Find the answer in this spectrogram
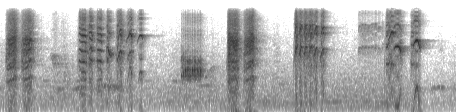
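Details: Greater green leafbird delivering a varied song that mixes harsh, squawky bursts, fast stuttering series and a few sharper whistled notes, all spaced by brief pauses.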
